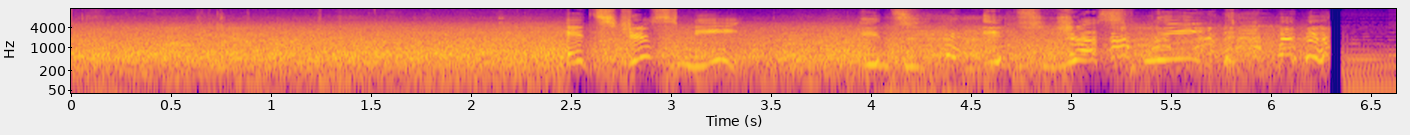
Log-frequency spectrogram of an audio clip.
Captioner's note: laughter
